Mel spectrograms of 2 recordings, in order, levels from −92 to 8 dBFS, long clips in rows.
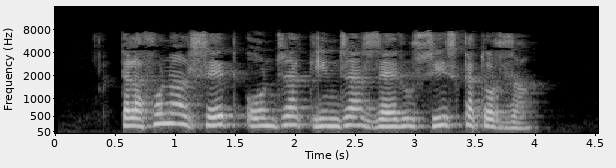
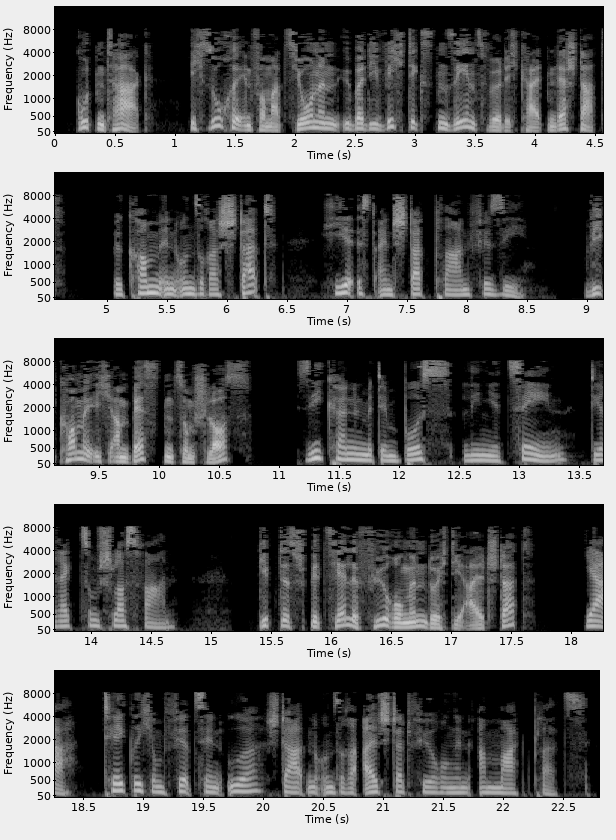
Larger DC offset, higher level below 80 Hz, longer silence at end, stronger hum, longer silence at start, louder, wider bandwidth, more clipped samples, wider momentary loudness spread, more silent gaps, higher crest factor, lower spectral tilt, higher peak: neither; second, -60 dBFS vs -50 dBFS; first, 0.55 s vs 0.15 s; neither; first, 0.55 s vs 0.2 s; first, -19 LUFS vs -23 LUFS; about the same, 8 kHz vs 8.8 kHz; neither; second, 5 LU vs 9 LU; second, none vs 4.80-5.06 s, 8.76-8.88 s, 10.90-11.15 s, 15.19-15.31 s, 17.84-18.11 s; about the same, 18 dB vs 18 dB; about the same, -5 dB/octave vs -5.5 dB/octave; first, -2 dBFS vs -6 dBFS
